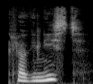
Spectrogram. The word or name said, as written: klokkenist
